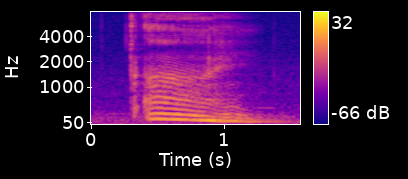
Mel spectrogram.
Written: xahhi

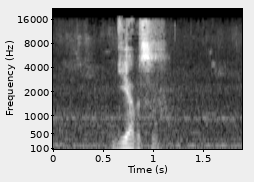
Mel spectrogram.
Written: yabdzï

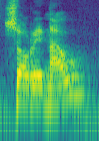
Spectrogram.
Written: Sorernau

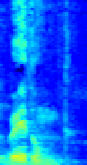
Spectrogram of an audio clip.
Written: bedund

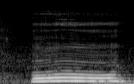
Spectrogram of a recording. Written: nguu

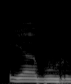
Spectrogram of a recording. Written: yavur

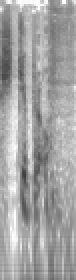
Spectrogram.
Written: xtyupru

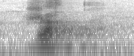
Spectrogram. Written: zhakw

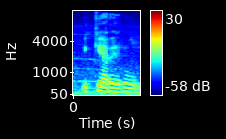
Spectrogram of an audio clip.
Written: kiare ru

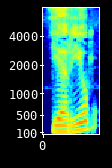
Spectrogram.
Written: yariob

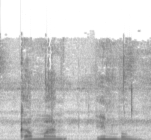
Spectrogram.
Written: kaman imbuN

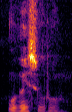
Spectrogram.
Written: uvesuru

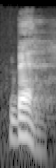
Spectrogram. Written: beld

